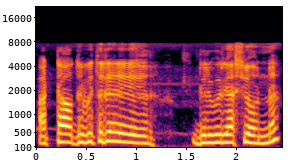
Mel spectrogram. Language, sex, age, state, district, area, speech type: Odia, male, 18-30, Odisha, Ganjam, urban, spontaneous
